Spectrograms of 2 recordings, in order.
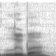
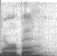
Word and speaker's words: Lurba: First person on the speakers list, Luba, please come forward. Did I pronounce that correctly? Phonetically correct. My name is Lurba, and I live next to West Creek Farms on 88th Avenue.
